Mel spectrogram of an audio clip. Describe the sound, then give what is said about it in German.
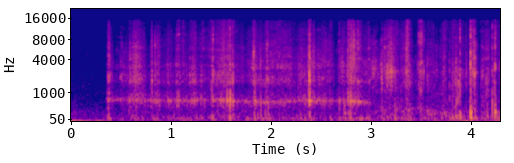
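A folded slip of paper bearing a question from the student body, drawn from a jar, is unfolded, giving several seconds of soft, irregular crinkling and rustling with a few sharper crackles, heard alone with no talking. “Die Frage wird geöffnet.”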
